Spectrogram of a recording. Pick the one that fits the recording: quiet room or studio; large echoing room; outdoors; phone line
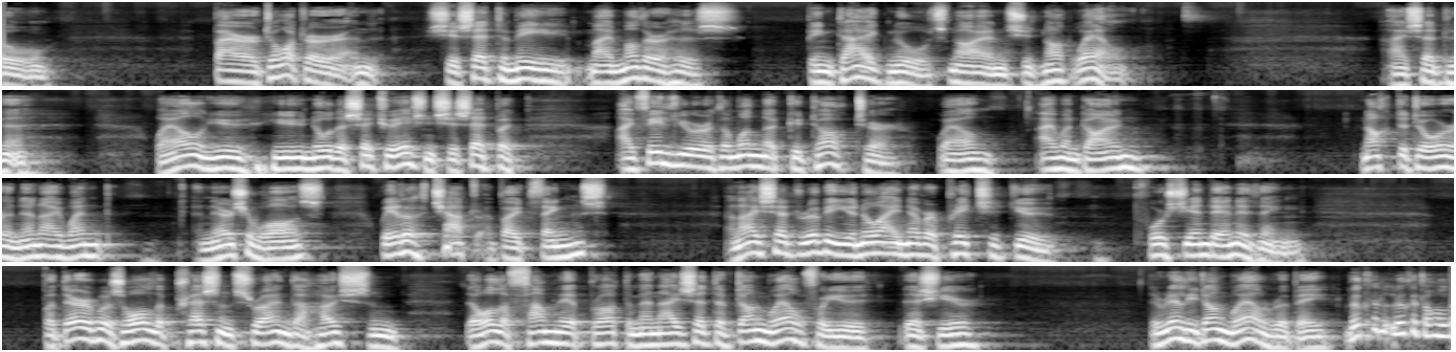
large echoing room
